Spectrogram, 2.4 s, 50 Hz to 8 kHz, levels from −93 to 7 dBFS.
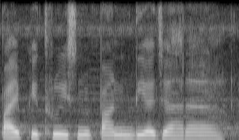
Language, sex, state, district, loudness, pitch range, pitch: Hindi, female, Uttar Pradesh, Shamli, -18 LUFS, 185-200 Hz, 190 Hz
